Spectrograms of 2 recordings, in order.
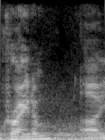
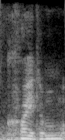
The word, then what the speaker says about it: Kratom: would be shots of Kratom. You see them at the store. It's Kratom or Kratom. You'll see. They're pronounced two different ways.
